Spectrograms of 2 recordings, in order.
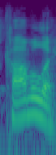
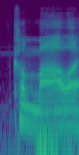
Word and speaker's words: Kamala: paint because that gives kamla Harris doing this gives kamla Harris it pisses me off when people say his uh her name wrong Kamala Harris that pisses me off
